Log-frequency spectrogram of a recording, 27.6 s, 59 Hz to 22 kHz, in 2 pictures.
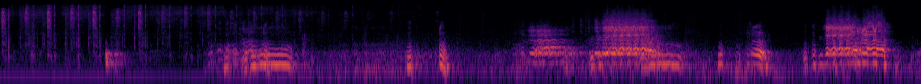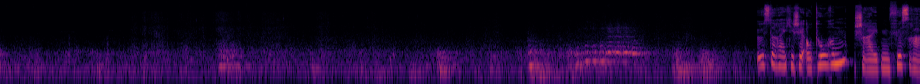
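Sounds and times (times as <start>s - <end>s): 
Alpine goats bleating outdoors: 3.0s - 6.8s, 7.7s - 10.3s, 11.3s - 13.4s, 22.4s - 23.6s
low wind rumble: 3.2s - 26.5s
speech: 3.4s - 4.7s, 6.1s - 6.8s, 12.1s - 12.7s, 25.4s - 27.6s.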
